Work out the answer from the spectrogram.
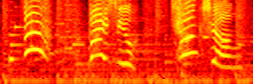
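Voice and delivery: high-pitched startled cry of names; startled exclamation. Acted. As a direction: caught out, gasp and blurt their names. Caught talking behind their backs.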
